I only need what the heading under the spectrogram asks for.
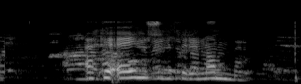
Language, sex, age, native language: Icelandic, male, 9, Icelandic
